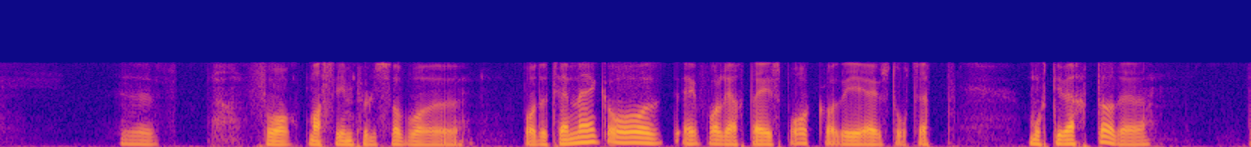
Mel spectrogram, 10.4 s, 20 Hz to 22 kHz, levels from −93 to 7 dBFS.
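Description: No technical faults can be heard in this speech recording. It comes through a G.711 telephone coding path, with nothing above 3.8 kHz, so it has the narrow, band-limited sound of an ordinary fixed-line call.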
